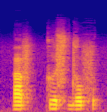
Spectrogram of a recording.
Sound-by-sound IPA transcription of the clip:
a f kː ɯ s d o f

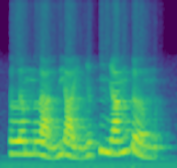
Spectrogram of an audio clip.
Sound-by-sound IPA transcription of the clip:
l ə˧ m l a˨˩˦ n j a˨˩ j ɲ ə˦˥ k̚ ɲ a˧˥ ŋ ɗ ə˨˩ m

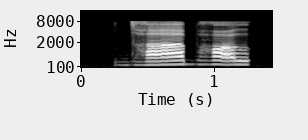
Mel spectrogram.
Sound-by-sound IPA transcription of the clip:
dʱ a bʱ ɑ o̯

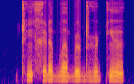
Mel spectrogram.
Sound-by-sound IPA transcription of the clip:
ʈʰ ĩ x ə ɽ ɛ b ɐ ɓ ə˞ ɖʱ ə˞ kʲ ə̃

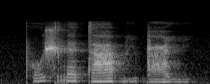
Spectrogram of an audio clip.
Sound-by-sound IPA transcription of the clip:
pʰ o ʃ r ɛ t a b i b ʕ i

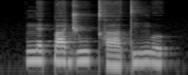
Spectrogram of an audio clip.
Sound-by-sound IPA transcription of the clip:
ŋ ɛ˦ k͡p a˦ d͡ʒ uː˦ kʰ aː˨ t i˦ ŋ ʊ˦

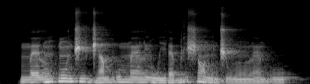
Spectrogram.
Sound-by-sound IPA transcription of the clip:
m ɛ˧ l ũ˦ k͡p ũ˦ d͡ʒ i˦˨ d͡ʒ ã˨˦ b u˦ m ɛ̃˦ l ĩ˦˨ w i˨ ɾ ɛ˨˦ b i˦ ʃ ɔ̃˦˨ ɾ ĩ˨ d͡ʒ u˨ l ũ˨ l ɛ̃˨˦ b u˧

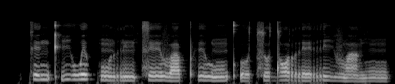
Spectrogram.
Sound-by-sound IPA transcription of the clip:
k e˦ ŋ kʼ i˦ w e˦ kʷ ũ˨ r ĩ˨ t͡s eː˦ v a˨ pʰ ɪ˦ β ũ˨˦ kʼ ʊ˨ t͡s ʊ˦ d ɔ˦ r e˨ r i˦˨ v ã˨ ɡ ũ˨

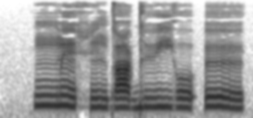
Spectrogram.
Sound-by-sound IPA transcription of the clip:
ŋ͡m ẽ h ĩ ɡ ɑ ɡ y j o ʔ ø

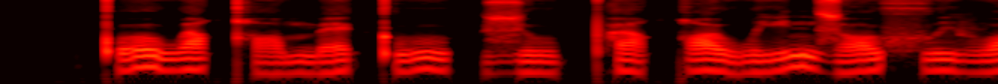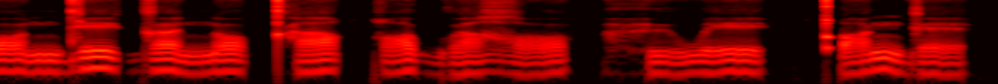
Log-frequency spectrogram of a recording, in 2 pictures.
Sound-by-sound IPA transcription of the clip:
kʼ o˧˥˧ w ɐ˦˨ qʰ ɔ˩ m ɛ˩˥ kʼ u˧˥˧ | z u˩ pʰ ɐ˦˨ q o˦˨ w i˩˥ n z ɔ˩˥ xʷ i˧˥˧ β ɔ˧˥˧ n d e˧˥˧ ɡ ɐ˦˨ n ɔ˦˨ kʰ a˧˥˧ q ɔ˧˥˧ ɡʷ a˩˥ ʁ ɔ˩˥ | h ɨ˩ w e˧˥˧ | qʼ ɐ˩˥ ŋ ɡ ɛ˩

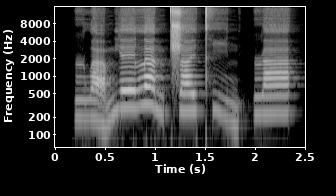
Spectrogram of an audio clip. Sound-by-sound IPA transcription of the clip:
ɻ w ä̰˨˩ m j ɛ˥ l a˥˩ n ʈ͡ʂ a˥ ɪ̯ t̪ʰ i˥˩ n | ɻ ä˥

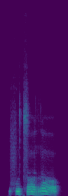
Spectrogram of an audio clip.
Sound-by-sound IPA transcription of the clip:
f u t͡s ɔ r ɔ

